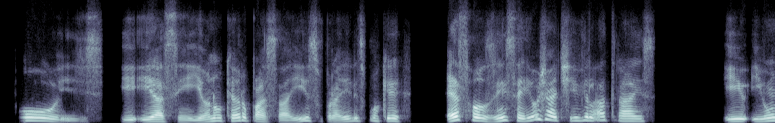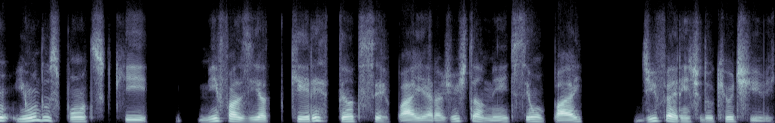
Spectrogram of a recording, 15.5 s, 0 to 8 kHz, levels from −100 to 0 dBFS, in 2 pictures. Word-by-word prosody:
Pois. 160 - +1 0.2
E 125 +1 -3
e, 140 - +7
assim, 125 -3 +1
e 110 +1 -3
eu 125 +6 +2
não 180 +1 +2
quero 185 +4 +3
passar 110 - +1
isso 170 - -3
pra 120 -1 -2
eles, 160 +5 -2
porque 170 -2 -1 0.4
essa 220 -2 +7
ausência 190 +1 +4
eu - - +4
já 250 -5 +6
tive 195 +1 -1
lá 195 - +3
atrás. 160 -6 -1 0.7
E 295 +1 +4
e 285 0 -2
um 190 +2 +4
e 150 +2 -4
um 195 +5 +2
dos 205 -4 -6
pontos 135 +1 -5
que 125 -2 -6 0.5
me 140 +10 -4
fazia 130 -5 0 0.2
querer 145 +7 -2
tanto 145 0 -1
ser 100 - -7
pai, 115 +2 +2
era 110 -1 -3
justamente 120 -6 -6
ser 135 - -6
um 140 -2 -2
pai 115 +4 +3 0.5
diferente 130 - -2
do 115 -1 -7
que - - -10
eu 135 - -2
tive. 90 -4 -7
140 Hz, 170 wpm, -22 LUFS, 120-180 Hz, 0.7 s, e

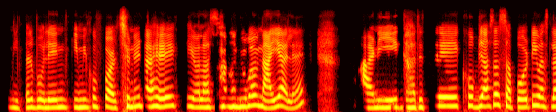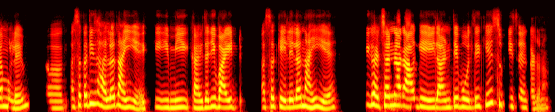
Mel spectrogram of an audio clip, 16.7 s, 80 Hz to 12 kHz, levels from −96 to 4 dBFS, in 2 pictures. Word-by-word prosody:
मी 220 -1 -5
तर 220 +1 -1
बोलेन, 225 +1 +1
की 230 0 -6
मी 230 +1 +1
खूप 255 0 -3
फॉर्च्युनेट 250 +3 +1
आहे, 255 +1 +3
की 260 -2 -6
मला 230 0 -1
असा 230 +3 -3
अनुभव 250 +4 0
नाही 220 +1 +3
आला 225 -7 0
आहे 275 +10 -5 1.0
आणि 220 +1 0
घरचे 265 +4 0
खूप 275 -4 -2
जास्त 265 +2 +2
सपोर्टिव्ह 245 +2 +1
असल्यामुळे 250 -5 -1 0.4
अ, - - -7 0.3
असं 250 +4 -2
कधी 325 +4 +4
झालं 260 -6 +2
नाही 235 -6 +2
आहे, 190 - -2
की 225 +2 -5
मी 225 +1 +1
काहीतरी 225 +3 +1
वाईट 225 -2 +1 0.3
असं 240 +3 -2
केलेलं 240 +2 +3
नाही 235 -3 +3
आहे, 205 +4 -3
की 300 +6 -15
घरच्यांना 285 -1 +4
राग 245 -2 +2
येईल 225 -2 +2
आणि 215 +1 +2
ते 260 - +2
बोलतील, 240 +1 0
की - - 0
हे 355 - +3
चुकीचं 275 -8 -7
आहे 225 - -4
करणं. 180 - -10
240 Hz, 170 wpm, -21 LUFS, 225-265 Hz, 1.0 s, कधी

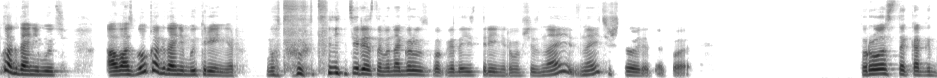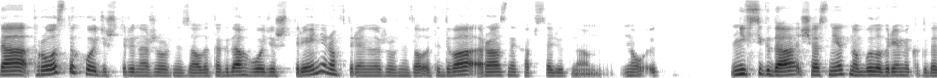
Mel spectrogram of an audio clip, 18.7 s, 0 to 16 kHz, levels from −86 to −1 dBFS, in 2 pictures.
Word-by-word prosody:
когда-нибудь 180 - +4 0.4
а 165 +1 +8
у - - +6
вас 190 -1 +8
был 255 +7 +5
когда-нибудь 195 - +4
тренер? 155 -6 -1 0.2
Вот-вот, 170 +7 -3 0.2
мне 260 -1 +5
интересно, 220 -5 +3
вы 165 - -3
нагрузку, 175 -3 0
когда 150 +1 -4
есть 155 0 -6
тренер 150 -3 -6
вообще 145 +1 -10
знае 180 - -3
знаете, 200 - -5
что 165 -3 -3
это 145 - -5
такое? - - -11 1.7
Просто, 210 +1 +5
когда 175 +1 +2
просто 200 +11 0
ходишь 175 - -4
в - - -40
тренажерный 145 -2 -8
зал 135 0 -5
и - - -7
когда 150 +3 -1
ходишь 150 -2 -4
с 150 - -22
тренером 190 - -1
в - - -29
тренажерный 145 -1 -9
зал- 140 0 -4
это - - -10
2 165 +5 +2
разных 150 -1 -3
абсолютно. 135 0 -11 0.3
Но 145 +1 -9
эт 150 - -12 0.7
не 200 +4 +2
всегда. 185 -4 +3
Щас 170 -1 -3
нет, 195 +3 -2
но 165 - -2
было 165 +1 +1
время 155 0 -3
когда, 140 -3 -8
165 Hz, 160 wpm, -23 LUFS, 150-190 Hz, 1.7 s, а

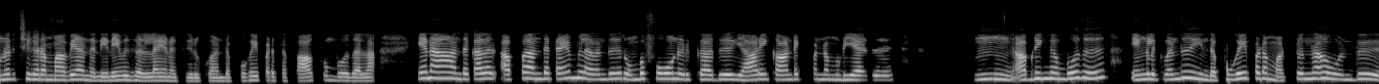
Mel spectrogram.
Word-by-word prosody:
உணர்ச்சிகரமாவே 225 -2 +1
அந்த 190 -3 -3
நினைவுகள்லாம் 180 -1 0
எனக்கு 165 -1 -8
இருக்கும். 155 +1 -5
அந்த 160 0 -5
புகைப்படத்த 180 -1 -6
பார்க்கும்போதெல்லாம் 170 -1 -2 0.4
ஏன்னா, 290 0 +6 0.2
அந்த 250 -1 -1
கால 265 +2 +3 0.2
அப்ப 225 - -24
அந்த 265 +1 0
டைம்ல 290 -1 +2
வந்து 250 +2 -1
ரொம்ப 255 +4 +1
ஃபோன் 260 -1 +2
இருக்காது. 230 0 -1 0.2
யாரையும் 225 +2 0
கான்டெக்ட் 235 +2 0
பண்ண 230 -1 -3
முடியாது. 210 -1 -1 1.0
ம் 240 -2 0
அப்பிடிங்கும்போது 270 +4 +2 0.5
எங்களுக்கு 230 0 0
வந்து, 255 +6 +2
இந்த 210 -3 0
புகைப்படம் 265 +1 +1
மட்டும்தான் 260 +8 +1
வந்து 225 +3 -1
230 Hz, 130 wpm, -22 LUFS, 200-255 Hz, 1.0 s, ஏன்னா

